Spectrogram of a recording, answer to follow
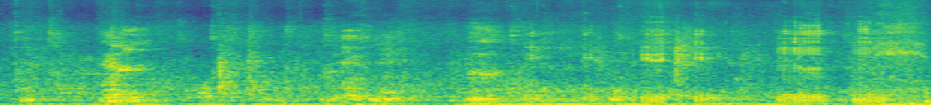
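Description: A pen of large fattening pigs, nearly seven months old, grunting in short, irregular grunts throughout.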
